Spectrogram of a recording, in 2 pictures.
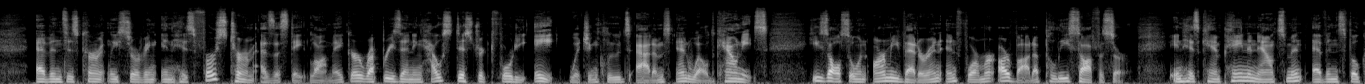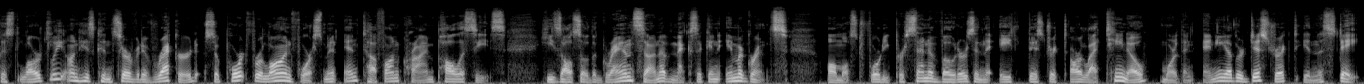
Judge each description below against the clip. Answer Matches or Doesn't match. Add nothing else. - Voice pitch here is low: Matches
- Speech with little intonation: Doesn't match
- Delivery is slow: Doesn't match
